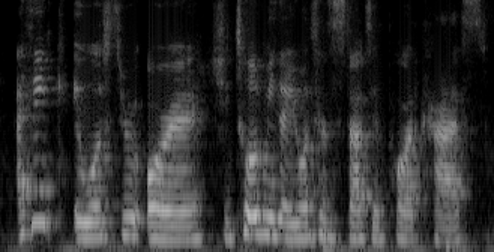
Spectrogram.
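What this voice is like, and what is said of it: Blended British, American, Nigerian accent. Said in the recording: “yours is like British, American, Nigerian experiences just come together. It just sounds so good ... I love your accent.”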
